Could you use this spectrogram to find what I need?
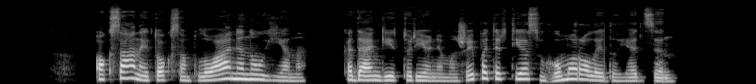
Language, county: Lithuanian, Telšiai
